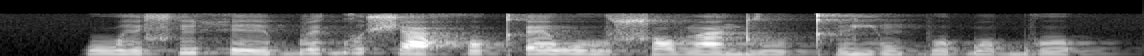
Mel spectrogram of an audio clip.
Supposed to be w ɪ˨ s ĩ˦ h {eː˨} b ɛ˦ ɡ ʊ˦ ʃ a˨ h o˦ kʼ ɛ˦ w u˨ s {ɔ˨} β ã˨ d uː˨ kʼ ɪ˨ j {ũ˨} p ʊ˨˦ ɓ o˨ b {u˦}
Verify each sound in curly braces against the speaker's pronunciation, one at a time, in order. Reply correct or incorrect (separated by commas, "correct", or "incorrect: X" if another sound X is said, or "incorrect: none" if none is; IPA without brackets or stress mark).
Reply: correct, correct, correct, incorrect: ʊ˦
